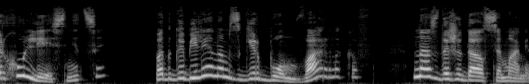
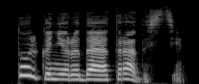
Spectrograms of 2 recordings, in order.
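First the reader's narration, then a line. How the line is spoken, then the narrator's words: Scoffing grunt. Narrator (Russian): хмыкнула я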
